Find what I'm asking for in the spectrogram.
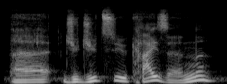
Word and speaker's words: Jujutsu Kaisen: And then also my man Will, who is the master of breakdowns, just put out a video on an anime, Jujutsu Kaisen.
